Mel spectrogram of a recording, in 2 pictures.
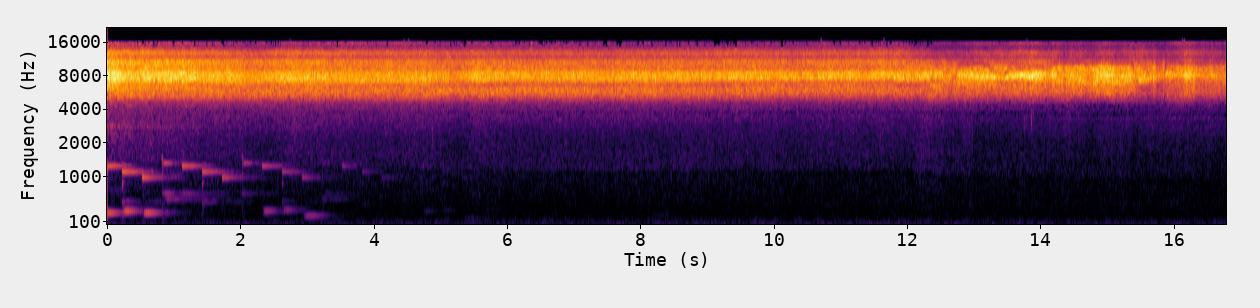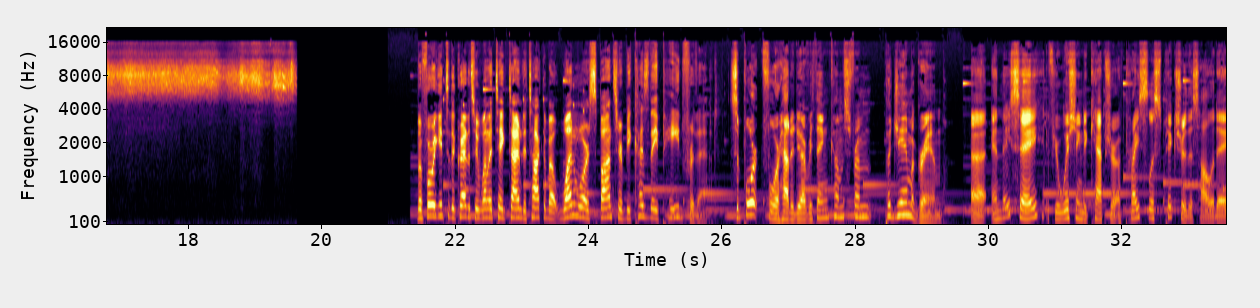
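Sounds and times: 
voice imitating a snake's hiss: 0:00.0 - 0:19.7
speech: 0:21.4 - 0:33.5.

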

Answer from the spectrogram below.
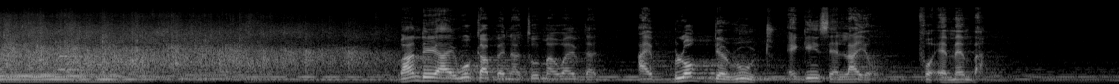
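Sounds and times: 
audience clapping: 0:00.0 - 0:04.2
speech: 0:04.0 - 0:10.0.

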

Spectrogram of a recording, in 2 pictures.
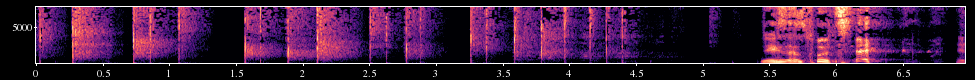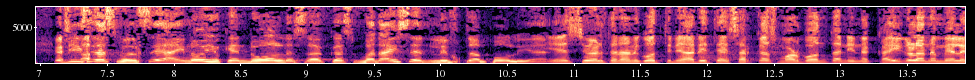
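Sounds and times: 
hand clapping: 0:00.0 - 0:05.3
laughter: 0:03.7 - 0:04.9, 0:05.5 - 0:08.1, 0:11.7 - 0:12.9
speech: 0:05.4 - 0:13.9.

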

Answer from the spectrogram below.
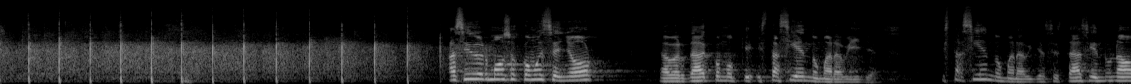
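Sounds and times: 
applause: 0:00.0 - 0:04.9
speech: 0:04.5 - 0:06.0, 0:06.6 - 0:11.3.

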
